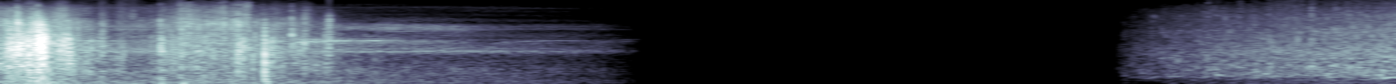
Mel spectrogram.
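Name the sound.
river stream flowing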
